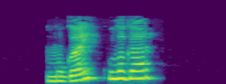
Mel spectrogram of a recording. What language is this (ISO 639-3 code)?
chm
